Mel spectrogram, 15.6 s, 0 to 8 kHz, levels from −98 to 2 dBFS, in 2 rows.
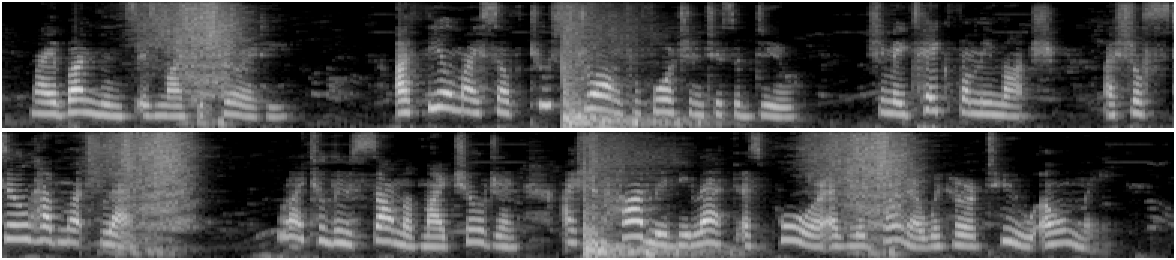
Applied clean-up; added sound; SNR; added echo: classical method log-MMSE.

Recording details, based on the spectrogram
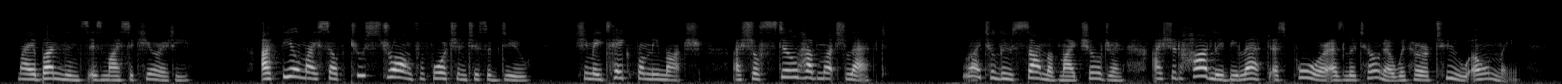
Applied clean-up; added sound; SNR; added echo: none; none; none; none.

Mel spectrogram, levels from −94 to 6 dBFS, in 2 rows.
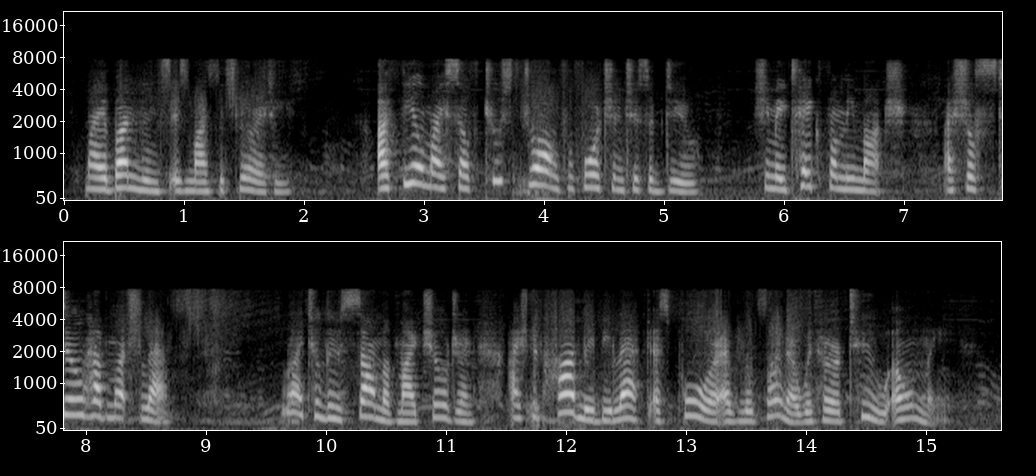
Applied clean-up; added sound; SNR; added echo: neural separator model SepFormer DNS4.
